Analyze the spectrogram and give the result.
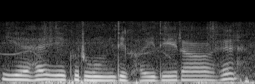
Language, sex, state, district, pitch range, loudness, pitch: Hindi, female, Uttar Pradesh, Saharanpur, 190-215 Hz, -13 LUFS, 200 Hz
